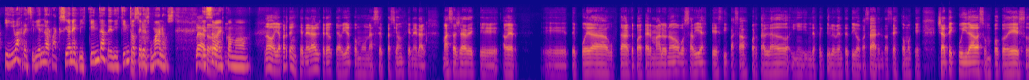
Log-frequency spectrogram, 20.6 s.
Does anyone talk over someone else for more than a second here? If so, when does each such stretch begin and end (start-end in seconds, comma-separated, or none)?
none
